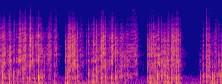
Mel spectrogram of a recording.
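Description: Medium-length painted nails and fingertips scratch and tap across the top of a flat, solid wooden table, with a phone lying untouched at the side. Dense, bright scratching and quick, dry taps come in bursts broken by short pauses.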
